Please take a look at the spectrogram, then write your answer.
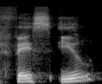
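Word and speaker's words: Fèis Ìle: It is pronounced Face Ile, apparently.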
